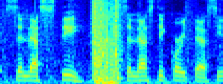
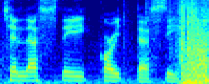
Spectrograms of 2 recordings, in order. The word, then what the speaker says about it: Celeste Cortesi: nga preview sa maghambal Celeste Cortesi. Amo na siya ang pag-pronounce pero naibaluan naton nga ang pag-pronounce gali is Celeste Cortesi.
